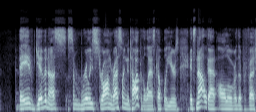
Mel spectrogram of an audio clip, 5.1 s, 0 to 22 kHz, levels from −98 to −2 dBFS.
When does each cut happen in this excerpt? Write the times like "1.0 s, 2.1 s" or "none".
1.4 s, 2.8 s, 4.1 s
